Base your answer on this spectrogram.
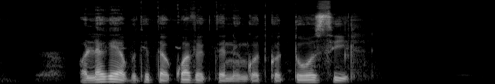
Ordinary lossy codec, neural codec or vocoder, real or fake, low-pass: none; vocoder, 44.1 kHz, 128 mel bands every 512 samples, BigVGAN v2; fake; none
